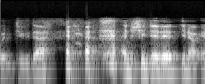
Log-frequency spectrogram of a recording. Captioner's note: laughter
